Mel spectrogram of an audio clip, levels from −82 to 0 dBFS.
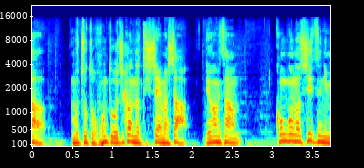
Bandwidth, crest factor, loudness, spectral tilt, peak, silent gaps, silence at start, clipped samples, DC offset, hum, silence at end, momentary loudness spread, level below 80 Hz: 15.5 kHz; 12 dB; -17 LUFS; -5 dB/octave; -4 dBFS; none; 0 s; under 0.1%; 0.3%; none; 0 s; 6 LU; -40 dBFS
